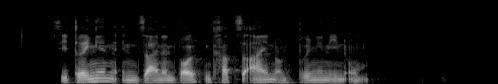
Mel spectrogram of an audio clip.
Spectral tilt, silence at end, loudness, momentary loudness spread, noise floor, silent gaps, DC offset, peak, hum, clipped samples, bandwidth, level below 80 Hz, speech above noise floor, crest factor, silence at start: -6.5 dB/octave; 1.3 s; -28 LUFS; 10 LU; -78 dBFS; none; under 0.1%; -10 dBFS; none; under 0.1%; 10.5 kHz; -56 dBFS; 50 dB; 20 dB; 0.55 s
